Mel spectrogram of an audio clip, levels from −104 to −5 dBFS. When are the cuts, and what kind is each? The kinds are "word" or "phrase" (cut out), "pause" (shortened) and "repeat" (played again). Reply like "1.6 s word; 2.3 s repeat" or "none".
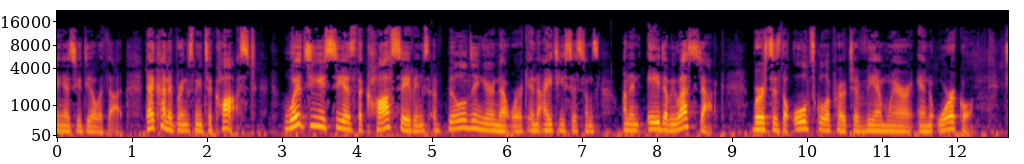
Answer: none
